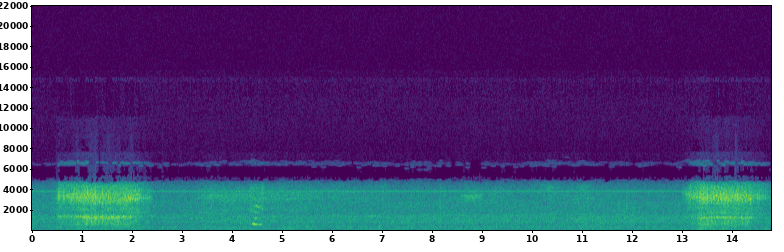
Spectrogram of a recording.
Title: 寶寶被打呼聲嚇壞了,Sweetie was snoring frightened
